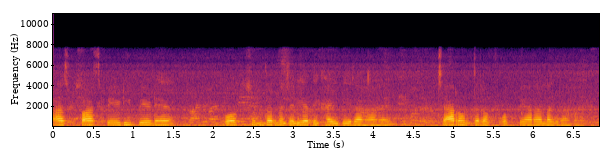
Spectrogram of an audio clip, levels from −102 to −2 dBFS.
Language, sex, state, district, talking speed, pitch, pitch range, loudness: Hindi, female, Gujarat, Valsad, 175 wpm, 190 Hz, 180-200 Hz, -20 LUFS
